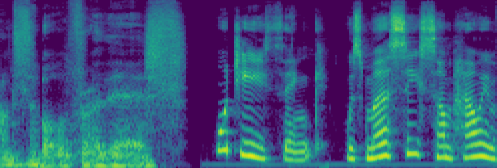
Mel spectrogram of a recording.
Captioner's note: voiceover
